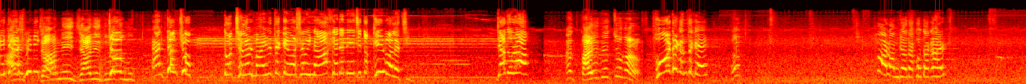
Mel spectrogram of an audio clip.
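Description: A woman shouts angrily close by.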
